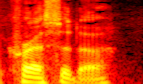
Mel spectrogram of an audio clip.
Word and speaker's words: Cressida: I say Cressida. It's spelled C-R-E-S-S-I-D-A.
